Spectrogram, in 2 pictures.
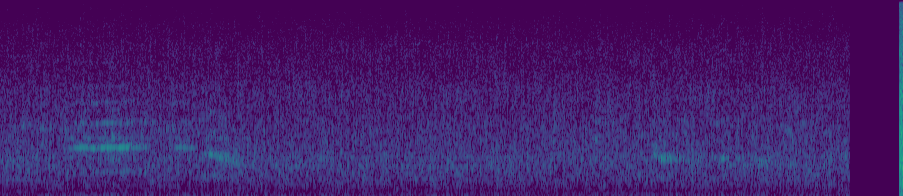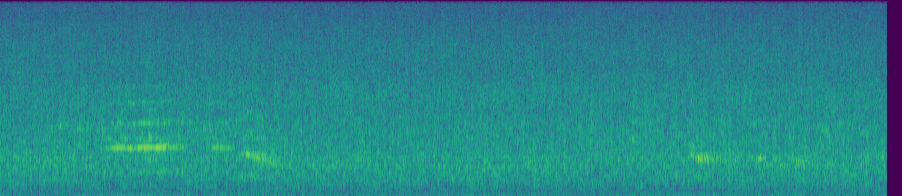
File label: Scary Man from Far Away; A man screaming or shouting from far away, it almost sounds as if he is in pain or crying; Bisbee/Tombstone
